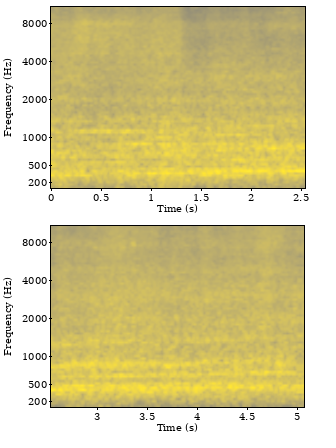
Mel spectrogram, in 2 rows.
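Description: Keihan 2200-series electric commuter train moving along the platform. It makes a steady, loud running and wheel noise, with a motor whine that rises slowly in pitch as the train picks up speed.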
